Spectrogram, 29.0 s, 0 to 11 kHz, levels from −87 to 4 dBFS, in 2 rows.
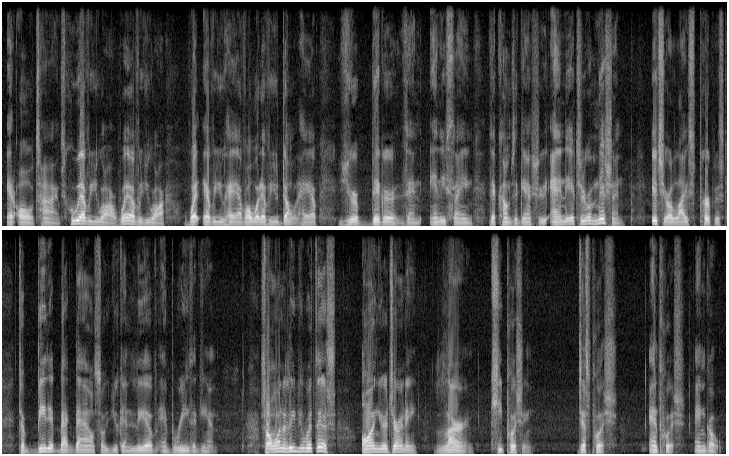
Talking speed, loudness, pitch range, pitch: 135 wpm, -15 LUFS, 100-125 Hz, 110 Hz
